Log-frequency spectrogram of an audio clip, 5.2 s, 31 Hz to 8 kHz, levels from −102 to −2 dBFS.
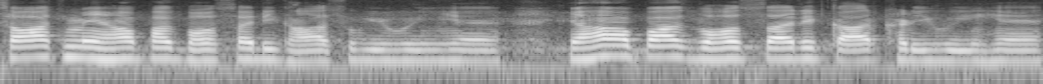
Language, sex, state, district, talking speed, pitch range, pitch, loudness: Hindi, male, Madhya Pradesh, Umaria, 205 wpm, 145-170 Hz, 155 Hz, -16 LUFS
